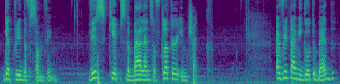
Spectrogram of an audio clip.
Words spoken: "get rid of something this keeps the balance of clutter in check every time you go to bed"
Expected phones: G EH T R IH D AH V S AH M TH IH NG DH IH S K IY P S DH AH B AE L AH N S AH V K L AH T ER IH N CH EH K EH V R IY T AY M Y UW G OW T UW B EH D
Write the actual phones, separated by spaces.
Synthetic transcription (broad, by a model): G EH T R IH D AH V S AH M TH IH NG DH IH S K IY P S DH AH B AE L AH N S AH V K L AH T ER IH N CH EH K EH V R IY T AY M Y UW G OW T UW B EH D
